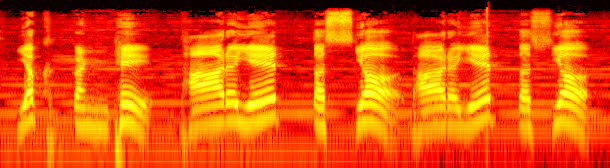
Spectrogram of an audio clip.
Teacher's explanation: खालची ओळ काय बघा. यक कंठे, यच्या समोर विसर्ग आहे, विसर्गाच्या समोर क हे अक्षर आहे, त्यामुळे याचा उच्चार जो काही आहे तो ख मध्ये होतो.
